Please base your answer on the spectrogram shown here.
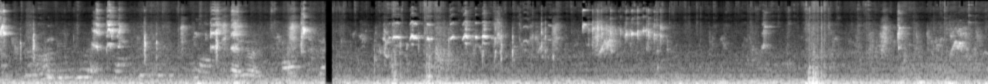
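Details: Parrot giving a run of short chirps, scratchy squawks and raspy notes, some in quick bursts, with brief pauses between; a low steady hum and faint background noise run underneath.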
